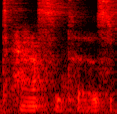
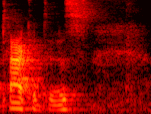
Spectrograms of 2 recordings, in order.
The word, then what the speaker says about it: Tacitus: annals i'm using the latin pronunciation some of you call it tacitus but i prefer proper latin tacatus uh in uh book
